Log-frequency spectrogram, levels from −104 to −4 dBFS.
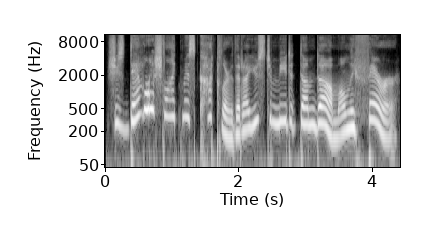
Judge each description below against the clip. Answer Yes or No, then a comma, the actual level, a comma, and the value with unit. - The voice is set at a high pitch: Yes, very high, 260 Hz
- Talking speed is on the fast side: No, average, 190 wpm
